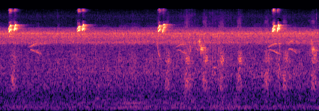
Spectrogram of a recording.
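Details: Summer cicada chorus: a constant high, hissing buzz fills the background while short paired bird chirps come about every second and a half.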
